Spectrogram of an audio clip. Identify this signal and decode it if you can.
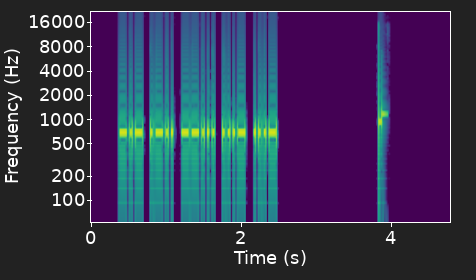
Morse code, heard as a keyed tone, about 36 wpm, 690 Hz. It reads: KL7VV
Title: USA Call Signs - 5 Characters - 2x Character Spacing - 35wpm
